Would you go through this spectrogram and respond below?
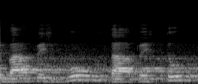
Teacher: یہ پیش کے لیے ہونٹ گول ہوتے ہیں. پیش حرف ادا کرتے ہونٹ گول کیجئے.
